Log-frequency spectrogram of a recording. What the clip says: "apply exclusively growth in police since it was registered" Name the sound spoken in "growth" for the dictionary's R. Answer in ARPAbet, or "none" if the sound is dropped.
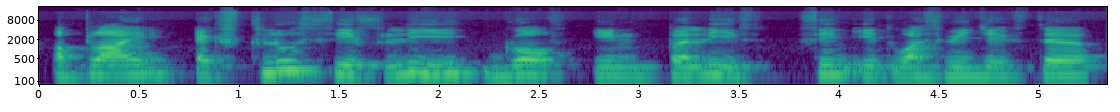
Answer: none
